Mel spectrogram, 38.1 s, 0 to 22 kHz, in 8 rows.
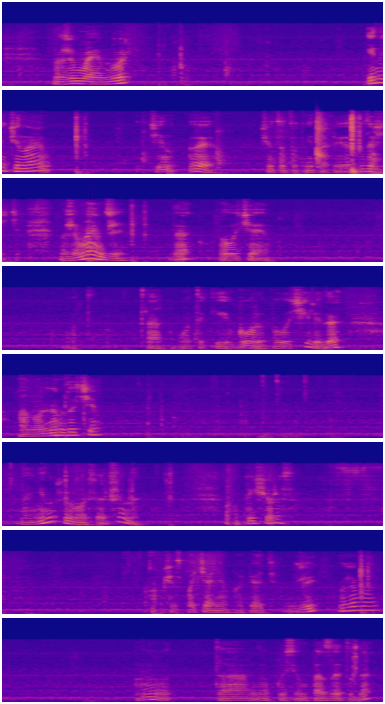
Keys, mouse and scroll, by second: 10.6 g, 22.3-24.7 middle drag, 24.7 ctrl+z, 32.5 g.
